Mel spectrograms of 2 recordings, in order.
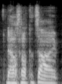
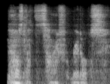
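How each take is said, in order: First: Brisk, firm cut-in at usual volume; interrupting. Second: Soft, breathy grumble; muttering. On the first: Corey stopping Maverna's argument, interrupting firmly. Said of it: "Corey interrupts Maverna". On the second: Corey reading a riddle on the wall, muttering to himself. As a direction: mutter it under your breath. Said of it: "he then mutters". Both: A narrator's reading.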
